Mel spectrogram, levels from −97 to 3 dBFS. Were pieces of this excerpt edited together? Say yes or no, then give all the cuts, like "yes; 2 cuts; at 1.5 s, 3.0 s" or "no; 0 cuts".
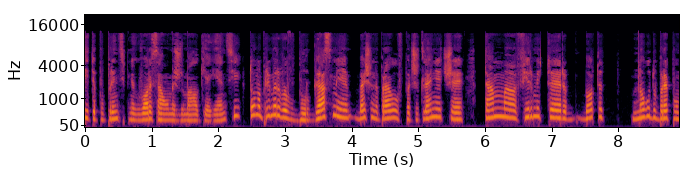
no; 0 cuts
